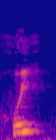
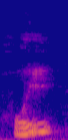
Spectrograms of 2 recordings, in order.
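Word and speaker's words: 悔: También con un sonido un poco diferente tenemos el hui, que significa instruir o enseñar.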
